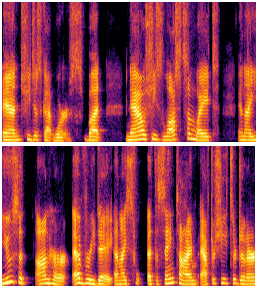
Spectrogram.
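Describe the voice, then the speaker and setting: A woman speaks at a fairly slow pace in a bright, sharp tone, her pitch medium with ordinary variation. The background is quiet. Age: 70s. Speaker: professor and epidemiologist guest. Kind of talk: casual interview testimony. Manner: halting, with fillers and restarts.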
